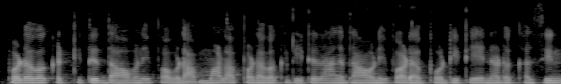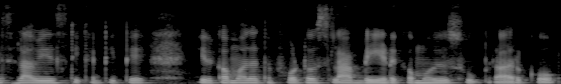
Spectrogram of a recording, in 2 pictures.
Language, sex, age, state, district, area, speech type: Tamil, female, 30-45, Tamil Nadu, Dharmapuri, rural, spontaneous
